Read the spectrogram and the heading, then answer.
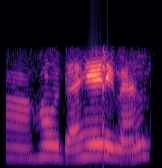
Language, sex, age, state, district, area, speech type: Kannada, female, 18-30, Karnataka, Dakshina Kannada, rural, conversation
